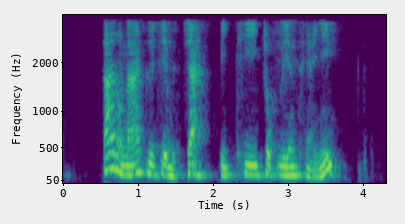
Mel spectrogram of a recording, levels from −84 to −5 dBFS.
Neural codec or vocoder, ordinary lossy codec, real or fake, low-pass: codec, 16 kHz, 4.8 kbps, FACodec; AAC, 16 kbps; fake; 3.6 kHz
